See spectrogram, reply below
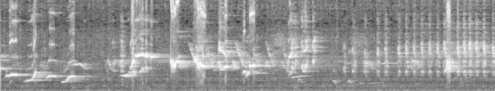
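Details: Lure song of a white-rumped shama meant to rouse quiet birds: whistled phrases slide up and down, then give way to fast buzzy trills and clipped chattering notes repeated several times a second.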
